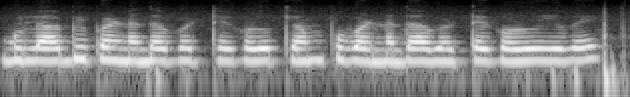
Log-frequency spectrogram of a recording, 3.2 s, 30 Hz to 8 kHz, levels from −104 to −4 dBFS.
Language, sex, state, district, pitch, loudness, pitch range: Kannada, female, Karnataka, Bidar, 245 Hz, -16 LUFS, 240-250 Hz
